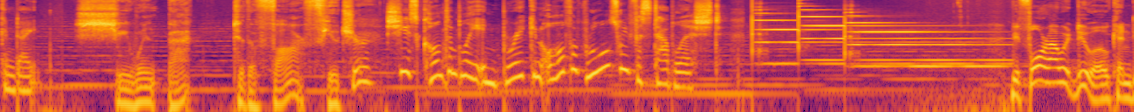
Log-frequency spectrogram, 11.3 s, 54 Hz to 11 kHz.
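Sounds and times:
speech: 0:00.0 - 0:07.7, 0:10.1 - 0:11.3
bright recall chime strikes with shimmering sustain: 0:07.5 - 0:10.4.

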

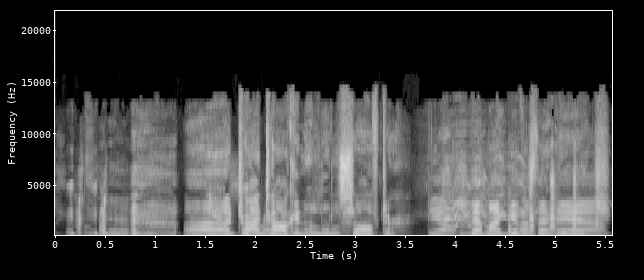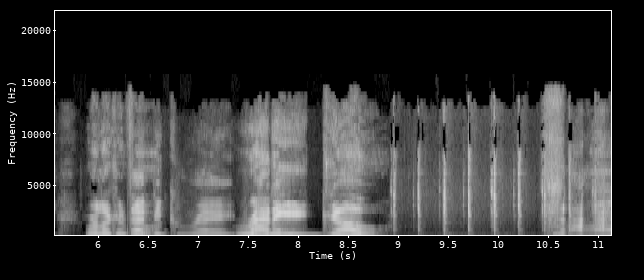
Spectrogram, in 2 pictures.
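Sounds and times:
laughter: 0:00.0 - 0:02.4, 0:03.8 - 0:05.6, 0:10.5 - 0:11.1
speech: 0:00.2 - 0:08.9, 0:10.5 - 0:11.1
game timer ticking: 0:08.8 - 0:11.1.

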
